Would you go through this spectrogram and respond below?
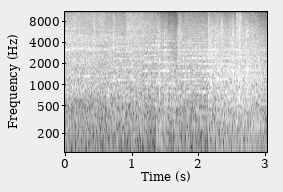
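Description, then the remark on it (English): Fireworks explode in a dense, continuous barrage of booms and crackles during a spectacular display in April, loud and steady throughout with no clear gaps, and a few sharper bursts standing out near the end. “A spectacular fireworks display in April is rumoured to have been orchestrated by Kim Jong-il's favoured successor”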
